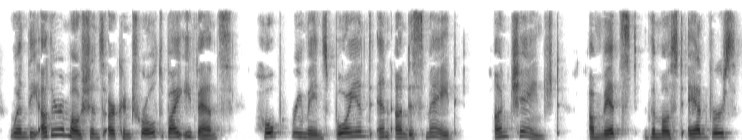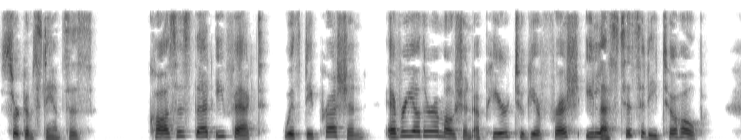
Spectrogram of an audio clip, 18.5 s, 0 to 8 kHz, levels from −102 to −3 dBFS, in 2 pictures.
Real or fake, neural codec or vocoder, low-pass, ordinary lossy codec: real; none; 7.2 kHz; MP3, 64 kbps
